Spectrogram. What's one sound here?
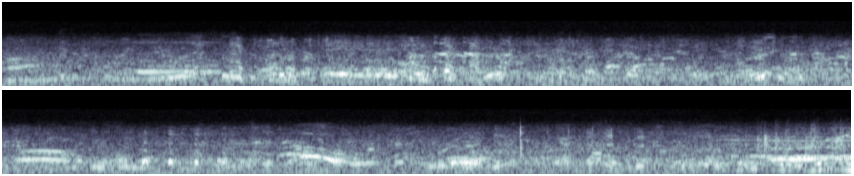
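A crowd of men and women chat and laugh outdoors.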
